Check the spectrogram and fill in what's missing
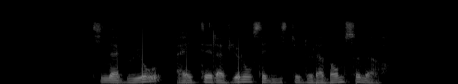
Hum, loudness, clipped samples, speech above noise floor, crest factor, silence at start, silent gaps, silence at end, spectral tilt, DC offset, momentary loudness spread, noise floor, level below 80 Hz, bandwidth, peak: none; -46 LUFS; under 0.1%; over 44 dB; 18 dB; 0.95 s; none; 0.7 s; -5.5 dB/octave; under 0.1%; 8 LU; under -90 dBFS; -62 dBFS; 8 kHz; -30 dBFS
